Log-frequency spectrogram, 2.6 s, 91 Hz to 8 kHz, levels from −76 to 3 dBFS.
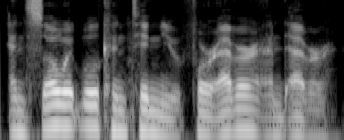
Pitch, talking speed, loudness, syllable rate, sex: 110 Hz, 210 wpm, -16 LUFS, 5.3 syllables/s, male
